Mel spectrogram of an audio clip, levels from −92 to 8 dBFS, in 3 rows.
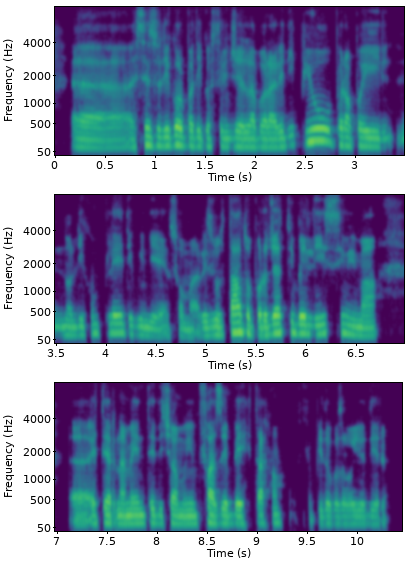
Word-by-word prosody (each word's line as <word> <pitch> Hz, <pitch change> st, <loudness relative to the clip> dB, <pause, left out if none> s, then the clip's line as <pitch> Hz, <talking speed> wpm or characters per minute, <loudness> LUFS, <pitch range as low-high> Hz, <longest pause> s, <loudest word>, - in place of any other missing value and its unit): ehm, 110 Hz, -1 st, -3 dB
il 110 Hz, -, -6 dB
senso 135 Hz, +2 st, 0 dB
di 130 Hz, -, +1 dB
colpa 135 Hz, -2 st, +4 dB
ti 125 Hz, -, -3 dB
costringe 120 Hz, 0 st, -3 dB
a -, -, +2 dB
lavorare 115 Hz, 0 st, 0 dB
di 140 Hz, +3 st, -10 dB
più, 195 Hz, +4 st, +5 dB
però 135 Hz, -5 st, 0 dB
poi 120 Hz, 0 st, 0 dB
il 115 Hz, 0 st, -8 dB
non 115 Hz, 0 st, -5 dB
li 115 Hz, +1 st, -4 dB
completi, 140 Hz, +2 st, -2 dB
quindi 110 Hz, -4 st, -3 dB
insomma, 95 Hz, -2 st, -8 dB
risultato, 115 Hz, +7 st, +3 dB
progetti 140 Hz, +7 st, +3 dB
bellissimi, 135 Hz, -1 st, +1 dB
ma, 105 Hz, -2 st, 0 dB
uhm, 110 Hz, -, -9 dB
eternamente 110 Hz, 0 st, +1 dB
diciamo 110 Hz, -1 st, -1 dB
in 105 Hz, 0 st, +1 dB
fase 110 Hz, -1 st, +2 dB
beta 105 Hz, +2 st, 0 dB
no, 115 Hz, -1 st, -8 dB, 0.2 s
capito 105 Hz, +1 st, -7 dB
cosa 105 Hz, 0 st, -6 dB
voglio 105 Hz, 0 st, -4 dB
dire? 105 Hz, 0 st, -9 dB
115 Hz, 195 wpm, -25 LUFS, 110-130 Hz, 0.2 s, più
